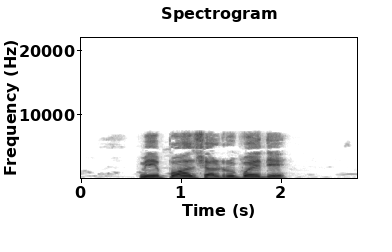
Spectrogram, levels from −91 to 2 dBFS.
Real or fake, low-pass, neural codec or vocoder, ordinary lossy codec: real; 7.2 kHz; none; AAC, 48 kbps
